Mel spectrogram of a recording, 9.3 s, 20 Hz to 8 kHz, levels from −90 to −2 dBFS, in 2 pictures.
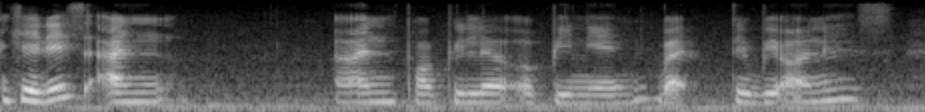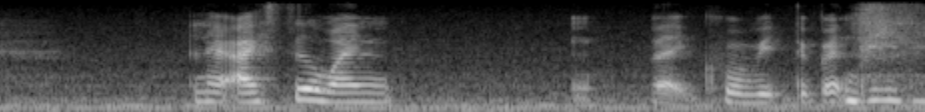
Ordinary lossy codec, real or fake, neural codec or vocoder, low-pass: none; real; none; 7.2 kHz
